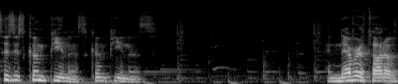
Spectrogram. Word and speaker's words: Campinas: is called campinas right campinas you say it like this i put it in chat there uh but when we say it it seems like two words can penis what does it remind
